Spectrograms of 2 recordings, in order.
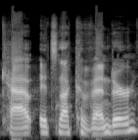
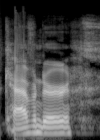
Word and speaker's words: Cavender: You taught me it's not Cavender like Avengers. It's Cavender.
